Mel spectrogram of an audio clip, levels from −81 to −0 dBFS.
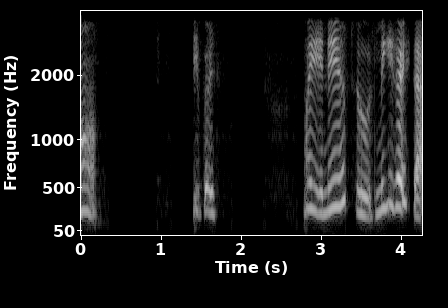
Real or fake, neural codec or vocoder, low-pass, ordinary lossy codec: fake; codec, 24 kHz, 0.9 kbps, WavTokenizer, small release; 3.6 kHz; none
